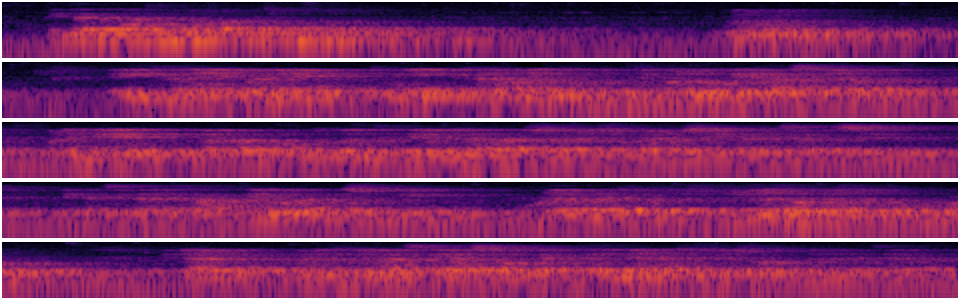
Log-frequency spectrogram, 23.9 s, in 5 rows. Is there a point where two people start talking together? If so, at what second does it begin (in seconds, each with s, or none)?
none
